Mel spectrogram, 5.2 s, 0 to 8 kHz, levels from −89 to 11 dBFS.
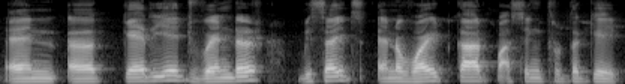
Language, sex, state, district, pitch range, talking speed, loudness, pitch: English, male, Gujarat, Valsad, 115-130 Hz, 140 wpm, -18 LUFS, 120 Hz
